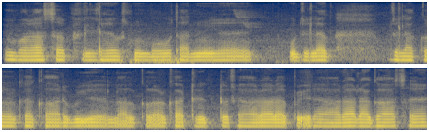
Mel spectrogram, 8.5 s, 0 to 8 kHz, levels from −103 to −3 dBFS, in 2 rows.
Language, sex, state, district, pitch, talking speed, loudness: Hindi, male, Bihar, West Champaran, 130 Hz, 190 wpm, -17 LUFS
